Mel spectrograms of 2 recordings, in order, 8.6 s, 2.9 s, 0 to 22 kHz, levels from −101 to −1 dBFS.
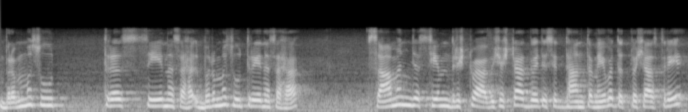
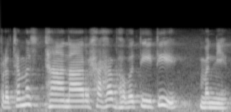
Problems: none marked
